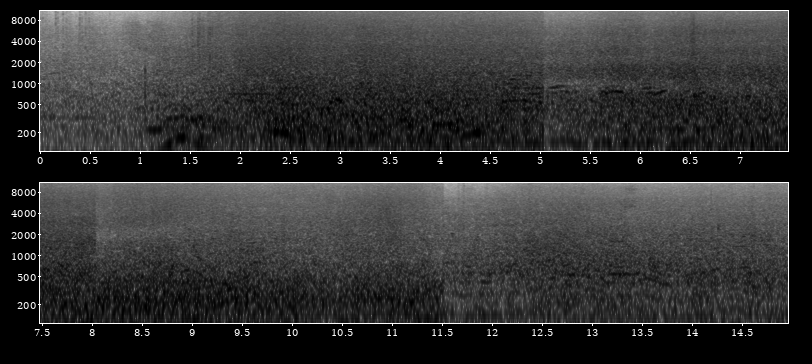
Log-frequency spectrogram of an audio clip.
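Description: Ocean surf breaking on a beach, a steady rushing wash of waves that shifts abruptly in level a few times.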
